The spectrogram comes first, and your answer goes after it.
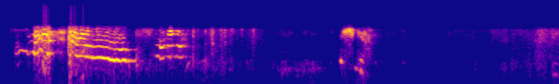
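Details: A female Staffordshire bull terrier that cannot bark 'talks' with her owner indoors: a loud, wavering, howl-like whine slides downward over about a second, followed by shorter yowling notes and a brief yelp, with the owner speaking nearby.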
